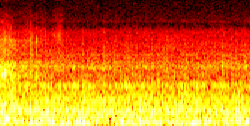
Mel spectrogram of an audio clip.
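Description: Steady low background hum and room noise, with no distinct sounds.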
